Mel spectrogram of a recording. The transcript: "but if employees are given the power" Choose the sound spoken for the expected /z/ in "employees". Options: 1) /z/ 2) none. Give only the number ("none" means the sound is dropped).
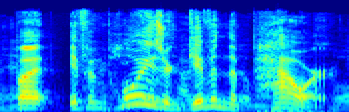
1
